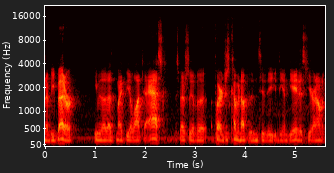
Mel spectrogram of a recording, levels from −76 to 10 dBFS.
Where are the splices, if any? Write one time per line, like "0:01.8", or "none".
0:03.2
